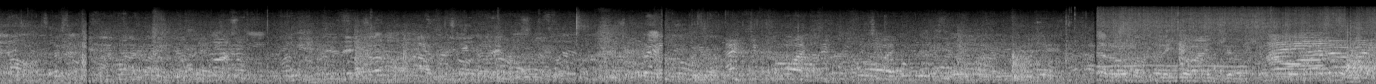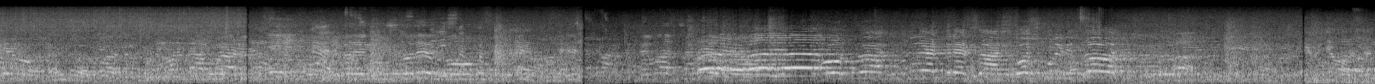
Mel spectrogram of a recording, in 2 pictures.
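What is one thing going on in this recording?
A crowd of men talk around the listener.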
